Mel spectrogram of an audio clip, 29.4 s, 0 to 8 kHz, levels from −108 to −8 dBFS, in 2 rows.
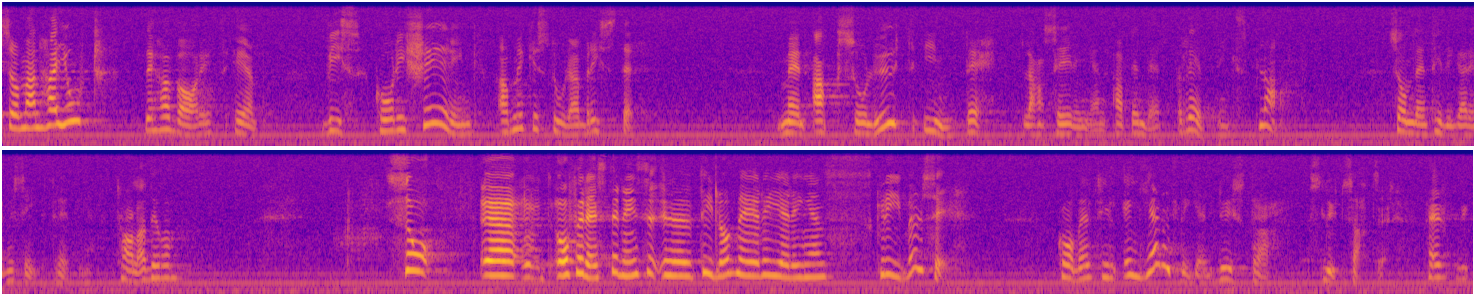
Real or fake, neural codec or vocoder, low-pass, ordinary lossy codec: real; none; 7.2 kHz; none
